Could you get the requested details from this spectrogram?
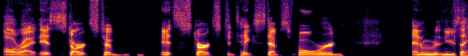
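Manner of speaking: ordinary talk, nothing marked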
